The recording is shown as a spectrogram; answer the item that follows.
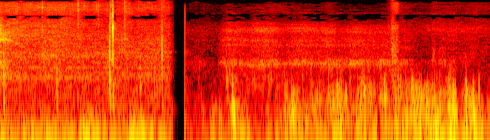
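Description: Wind rumbling on the microphone, with a sudden brief dropout about a second in.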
